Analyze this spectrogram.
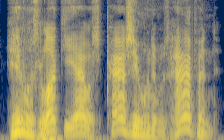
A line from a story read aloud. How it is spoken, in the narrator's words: panted Rex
